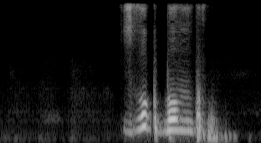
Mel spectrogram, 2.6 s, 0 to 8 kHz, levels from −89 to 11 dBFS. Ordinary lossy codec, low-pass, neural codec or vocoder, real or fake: none; 7.2 kHz; codec, 16 kHz, 0.9 kbps, LongCat-Audio-Codec; fake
